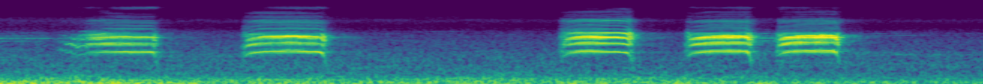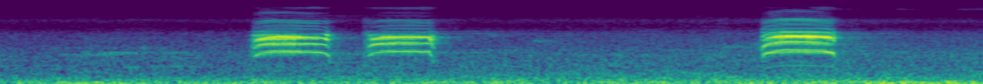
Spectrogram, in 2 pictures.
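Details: Long 'ngekek' chattering of an ashy bulbul, made as a tutor recording: harsh buzzy notes in loose groups of two and three, separated by short pauses, ending with a single note.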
